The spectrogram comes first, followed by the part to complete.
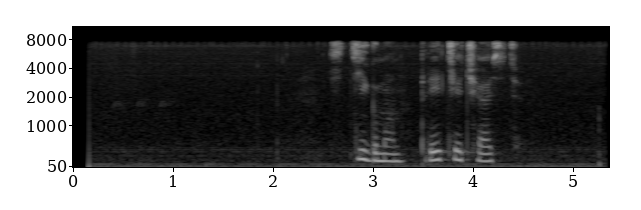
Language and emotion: Russian, neutral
